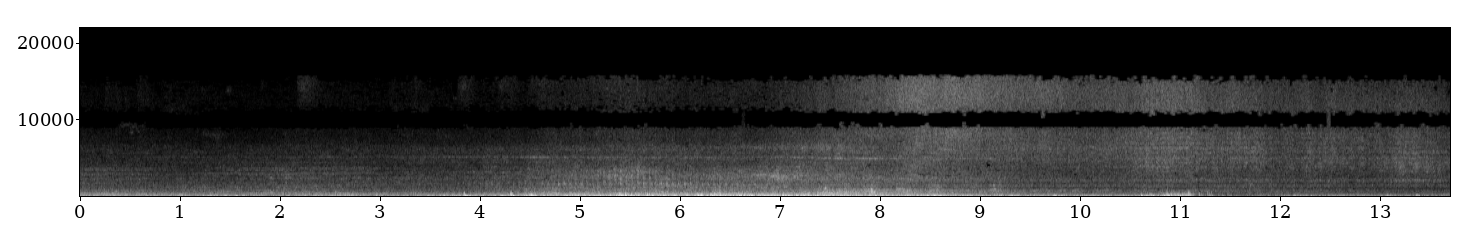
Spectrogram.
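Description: A steam-hauled heritage passenger train rumbling past on the rails. It grows louder as the steam locomotive and its tender go by about six seconds in, then fades as the train pulls away.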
